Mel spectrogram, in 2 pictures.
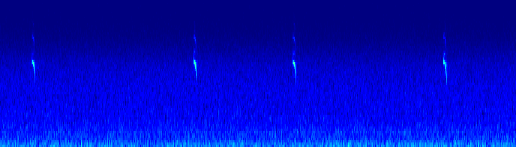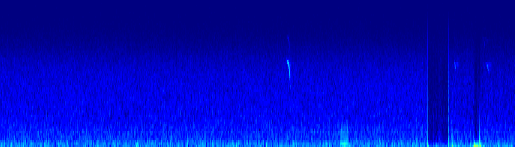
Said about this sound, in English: A wild bird again. And I'm gonna try to get a shot at it. This is the same bird that was tooping before.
